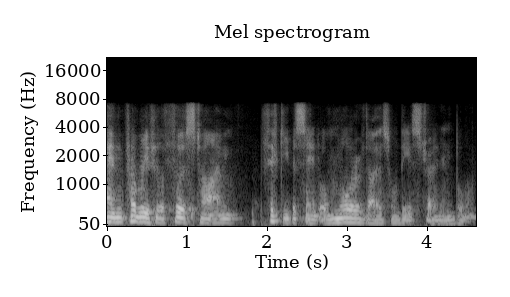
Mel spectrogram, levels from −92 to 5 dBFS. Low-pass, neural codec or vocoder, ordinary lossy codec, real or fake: 7.2 kHz; codec, 16 kHz, 2 kbps, FreqCodec, smaller model; AAC, 48 kbps; fake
